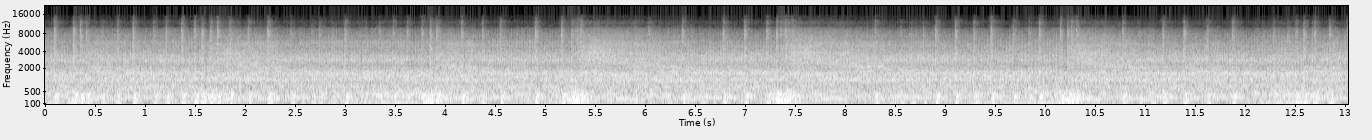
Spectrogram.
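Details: Motocross two-stroke smoking heavily and blasting out oil while it crackles and revs cleanly with throttle blips. Owner suspects a crank seal that was not properly replaced rather than jetting; not confirmed.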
